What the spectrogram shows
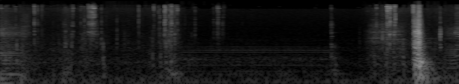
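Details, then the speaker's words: Gen II Stealth Tank with Phantom baffling, newly installed in a Firebird: at key-on a faint steady hum runs about two seconds as the fuel pump primes, far quieter than the old buzzing pump. "pretty quiet considering the old pump you could hear it buzzing even when the engine was running and this is not exactly quiet so I would say that's a vast improvement"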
